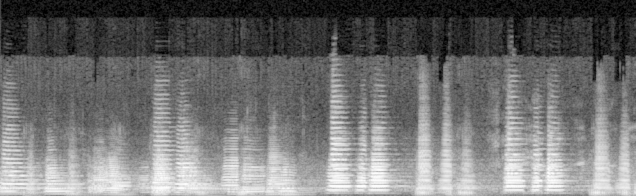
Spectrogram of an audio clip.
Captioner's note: none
